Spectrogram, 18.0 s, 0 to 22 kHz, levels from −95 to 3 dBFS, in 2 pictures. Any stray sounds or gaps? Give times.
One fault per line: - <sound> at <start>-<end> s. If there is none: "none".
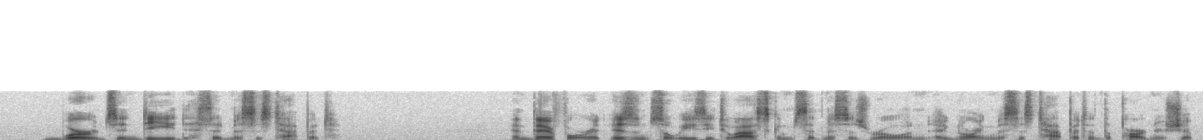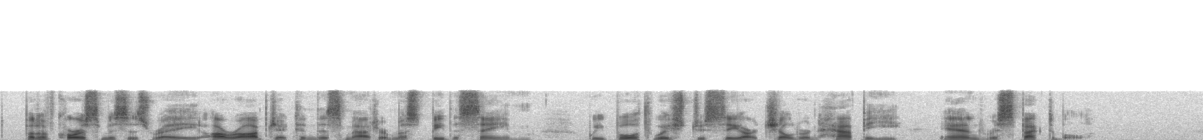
none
